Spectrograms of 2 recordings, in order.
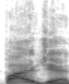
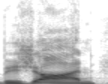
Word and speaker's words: Bijan: you by Jan Robinson pronounce it by Jan not Bijan uh Javonte Williams Breece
